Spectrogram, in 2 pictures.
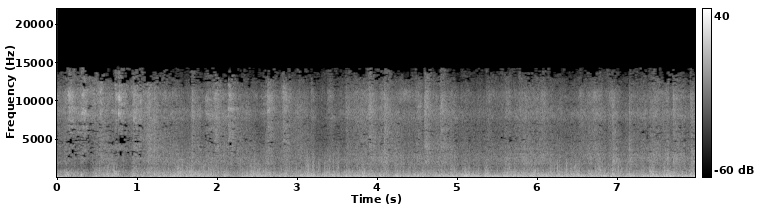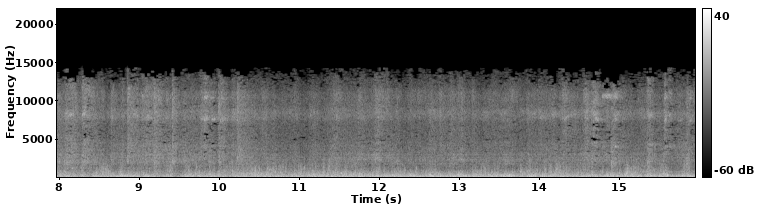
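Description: Passenger train running at speed: a loud, steady clatter and rumble of wheels on the rails. It carries on as the train runs into a rock tunnel.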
